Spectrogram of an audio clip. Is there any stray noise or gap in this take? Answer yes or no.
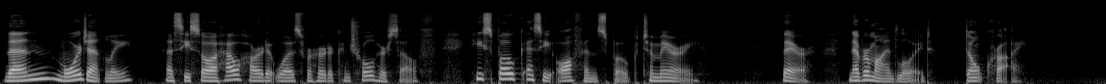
no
